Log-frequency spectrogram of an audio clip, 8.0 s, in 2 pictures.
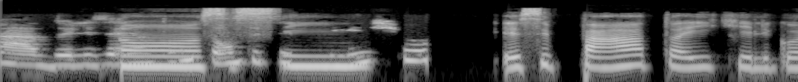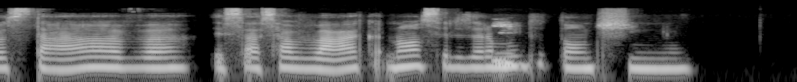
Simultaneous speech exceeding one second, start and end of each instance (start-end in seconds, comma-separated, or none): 0.6-1.9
